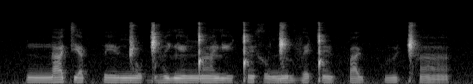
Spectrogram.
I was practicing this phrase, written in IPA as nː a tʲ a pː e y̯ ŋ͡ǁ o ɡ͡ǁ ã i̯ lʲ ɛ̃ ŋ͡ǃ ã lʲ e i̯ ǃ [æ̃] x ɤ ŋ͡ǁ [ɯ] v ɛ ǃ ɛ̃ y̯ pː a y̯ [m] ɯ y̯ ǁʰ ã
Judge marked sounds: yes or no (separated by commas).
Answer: no, yes, no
